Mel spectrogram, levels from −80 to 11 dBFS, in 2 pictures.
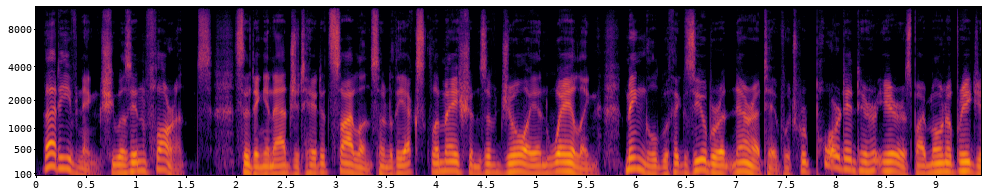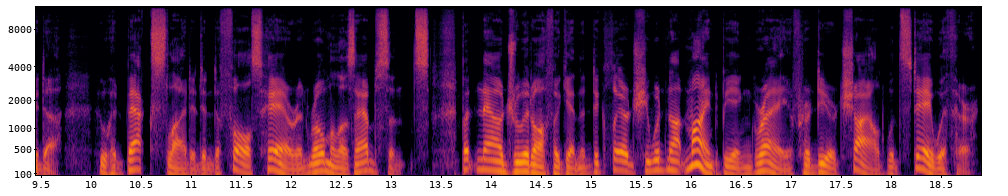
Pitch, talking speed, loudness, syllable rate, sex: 115 Hz, 195 wpm, -18 LUFS, 5.7 syllables/s, male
